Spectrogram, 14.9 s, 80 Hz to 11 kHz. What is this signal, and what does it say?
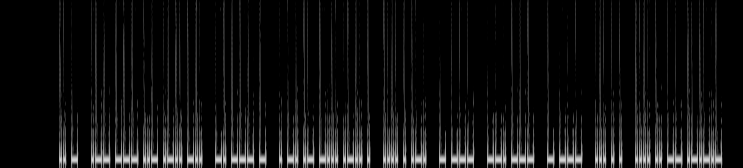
Morse code, heard as a keyed tone, about 30 wpm, 700 Hz. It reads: IT WOULD NOT ENABLE HER TO GO TO SEE HIM.
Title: Sentences from Top 1500 Words 30wpm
